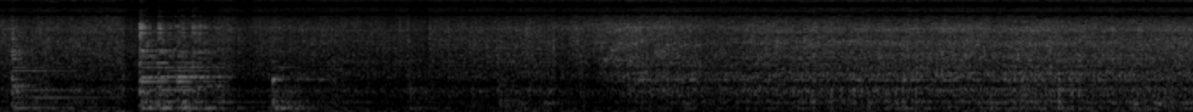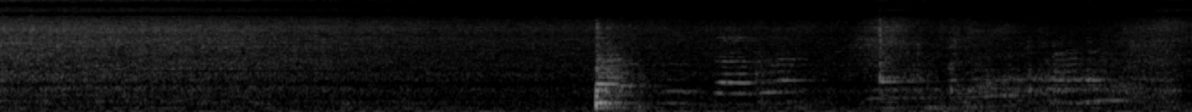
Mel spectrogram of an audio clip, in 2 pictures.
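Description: Coconut milk poured into a prawn curry simmering in a pan and stirred, a close steady hiss and bubbling with a few clinks and scrapes of the spoon.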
